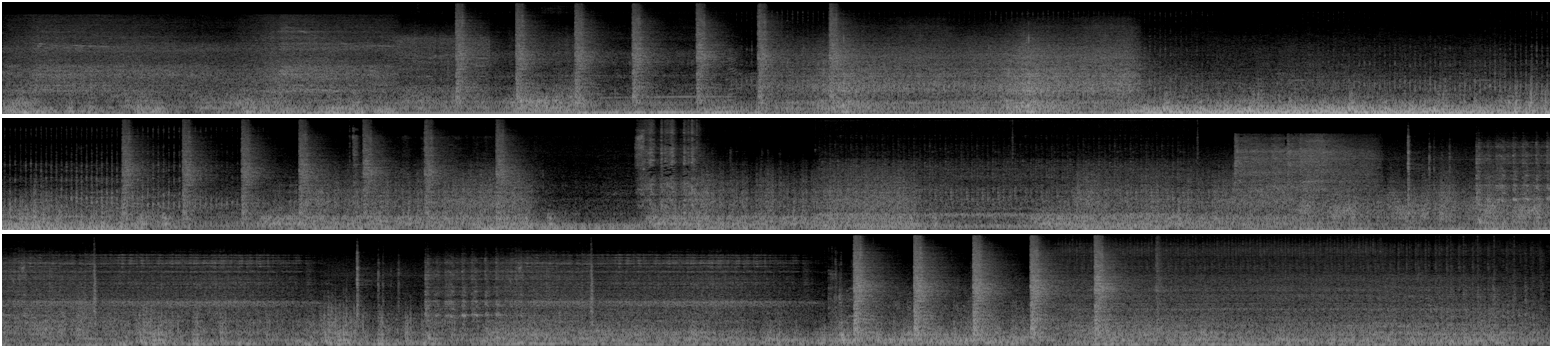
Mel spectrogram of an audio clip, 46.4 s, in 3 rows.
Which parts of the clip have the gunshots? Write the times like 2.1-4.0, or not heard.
4.5-8.4, 16.6-20.6, 39.5-42.5.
